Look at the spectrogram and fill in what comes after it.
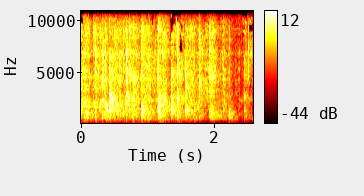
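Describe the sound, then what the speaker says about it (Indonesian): A classroom of students clapping their hands in applause, a dense burst of quick overlapping claps at close range lasting a couple of seconds, no talk. "tepuk tangan buat kita semua"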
